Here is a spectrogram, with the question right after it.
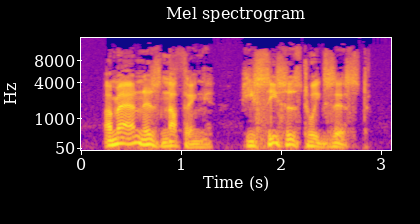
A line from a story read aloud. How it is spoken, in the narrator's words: the Padre said in a somewhat more forceful voice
